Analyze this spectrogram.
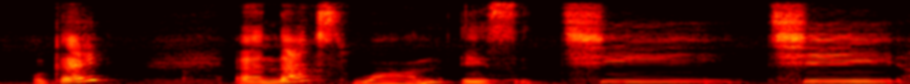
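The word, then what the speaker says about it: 七: And next one is qi. How to pronounce this? Qi. Qi, we also have the same pronunciation.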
